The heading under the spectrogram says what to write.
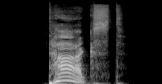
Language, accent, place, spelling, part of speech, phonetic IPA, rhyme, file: German, Germany, Berlin, tagst, verb, [taːkst], -aːkst, De-tagst.ogg
- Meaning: second-person singular present of tagen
